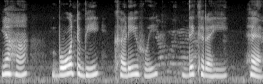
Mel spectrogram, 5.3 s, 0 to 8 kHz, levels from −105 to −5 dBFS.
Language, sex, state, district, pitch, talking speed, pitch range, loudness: Hindi, female, Madhya Pradesh, Dhar, 230 Hz, 90 wpm, 215-250 Hz, -18 LUFS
